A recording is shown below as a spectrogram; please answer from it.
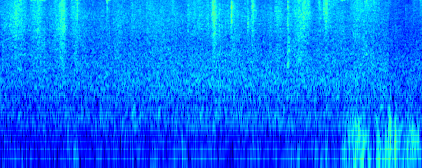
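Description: Padded fabric gloves rustling and rubbing as they are pulled onto the hands, against a steady patter of light rain with small drip clicks. The handling grows louder with a few soft bumps near the end.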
